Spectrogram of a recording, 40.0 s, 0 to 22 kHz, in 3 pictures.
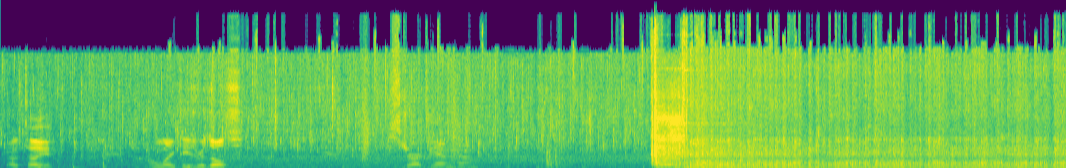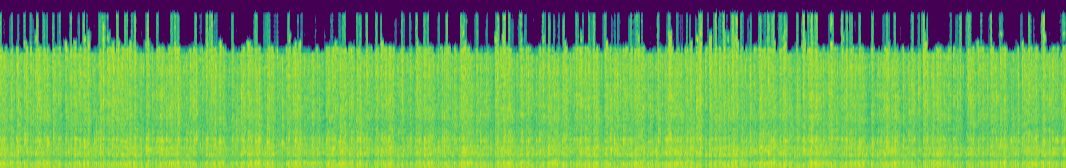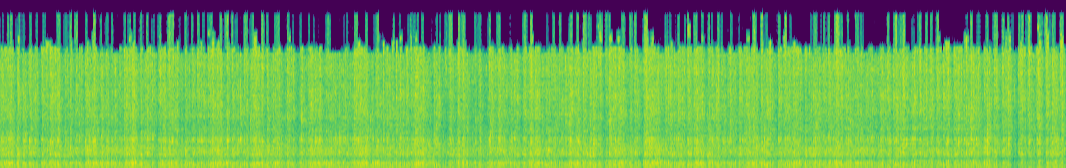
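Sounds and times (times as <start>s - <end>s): outboard engine running: 8.1s - 39.9s.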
